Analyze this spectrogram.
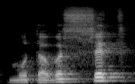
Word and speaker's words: متوسط: متوسط پڑھ جاتے ہیں۔ درست تلفظ اس لفظ کا ہے متوسط، اور تے پر بھی جزم نہیں، جزم کے ساتھ پڑھ جاتے ہیں لوگ، متوسط، متوسط۔ قسم، بہت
